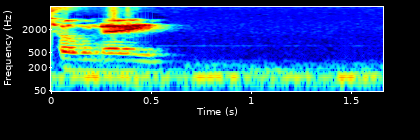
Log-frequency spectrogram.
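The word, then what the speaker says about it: Tonéx: Y'all remember Tone A, that first record he did, Pronounced Tone A, old record.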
